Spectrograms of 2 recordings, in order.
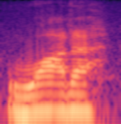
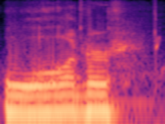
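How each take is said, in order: First: It is said with no R at the end. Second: It is said with an R at the end. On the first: "Or drop the R" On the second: "I know my Midwestern accent comes out"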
